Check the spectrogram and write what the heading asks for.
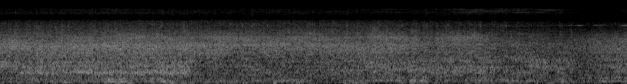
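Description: Bachmann model Midland Blue Pullman train running on the layout track: a steady rushing rumble of wheels on rails and motors, easing off slightly near the end.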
